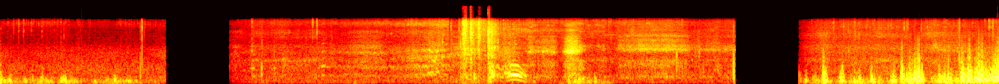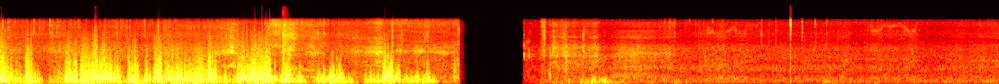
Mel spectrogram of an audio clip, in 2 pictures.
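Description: Bicycle tyres roll across hard pavement.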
